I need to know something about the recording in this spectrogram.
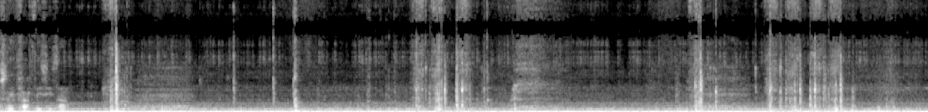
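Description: A plastic dial clicks as it is turned.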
